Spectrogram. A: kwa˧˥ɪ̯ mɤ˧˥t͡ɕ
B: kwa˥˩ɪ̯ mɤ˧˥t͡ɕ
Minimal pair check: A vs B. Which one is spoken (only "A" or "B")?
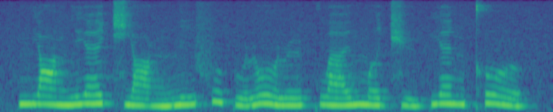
A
